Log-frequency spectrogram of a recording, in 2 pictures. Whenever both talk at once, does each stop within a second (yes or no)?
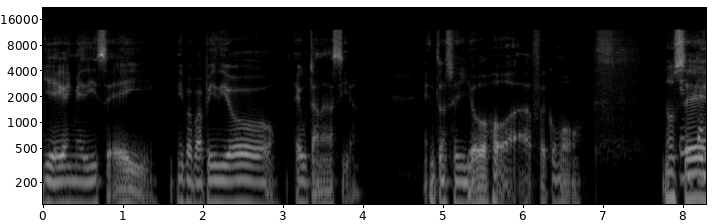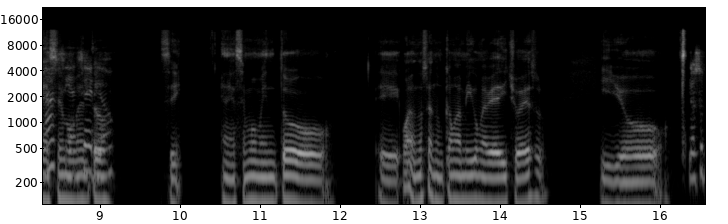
no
